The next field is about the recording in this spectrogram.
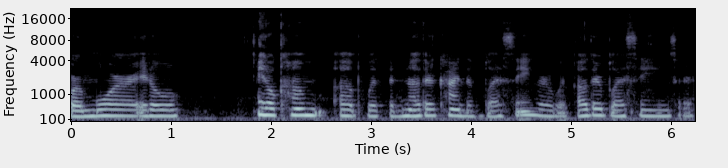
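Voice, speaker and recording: Somewhat breathy with a dark, mellow tone, this voice varies its pitch in an ordinary way. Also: woman. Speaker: tarot reader. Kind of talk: tarot reading monologue. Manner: animated.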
